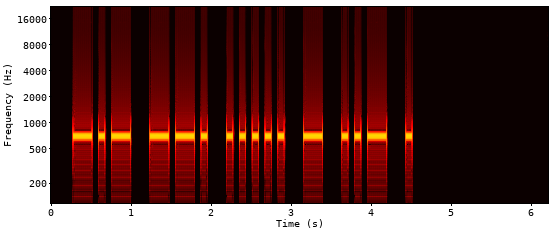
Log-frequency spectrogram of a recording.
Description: Morse code, heard as a keyed tone, about 15 wpm, 700 Hz. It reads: KG5TUE
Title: USA Callsign DE Callsign 15wpm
